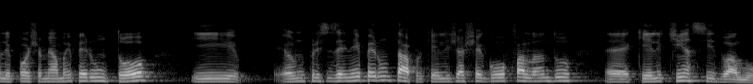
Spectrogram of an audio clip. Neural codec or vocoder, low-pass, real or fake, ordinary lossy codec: none; 7.2 kHz; real; none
